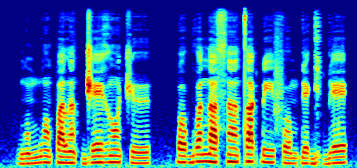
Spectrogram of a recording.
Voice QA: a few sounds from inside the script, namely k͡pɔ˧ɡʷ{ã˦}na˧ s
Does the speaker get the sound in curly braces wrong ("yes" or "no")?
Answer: yes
